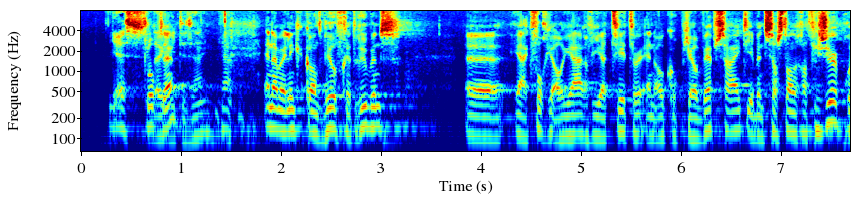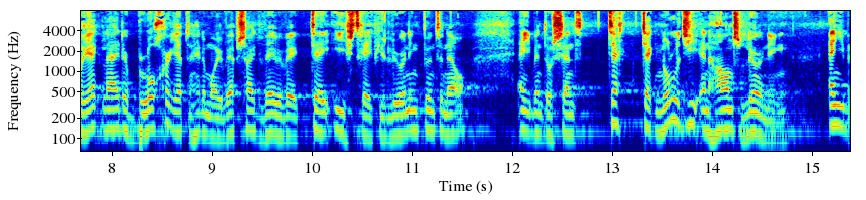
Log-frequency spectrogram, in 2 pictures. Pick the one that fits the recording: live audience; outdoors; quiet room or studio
live audience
